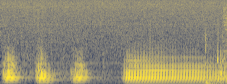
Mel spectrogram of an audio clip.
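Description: Advert music on a low brass instrument: three short notes, then one long held note.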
